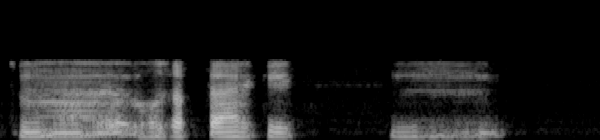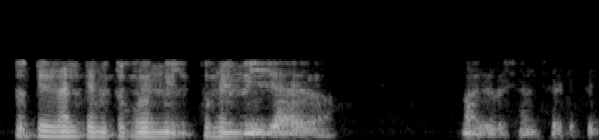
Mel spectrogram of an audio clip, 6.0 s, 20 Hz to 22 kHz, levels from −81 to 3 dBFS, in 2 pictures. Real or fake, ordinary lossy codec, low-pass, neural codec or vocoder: fake; none; 3.6 kHz; vocoder, 22.05 kHz, 80 mel bands, HiFi-GAN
